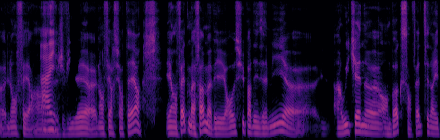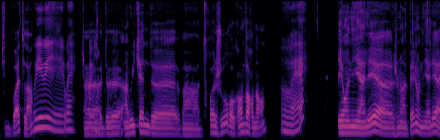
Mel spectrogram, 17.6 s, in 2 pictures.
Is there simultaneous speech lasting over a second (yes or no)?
no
